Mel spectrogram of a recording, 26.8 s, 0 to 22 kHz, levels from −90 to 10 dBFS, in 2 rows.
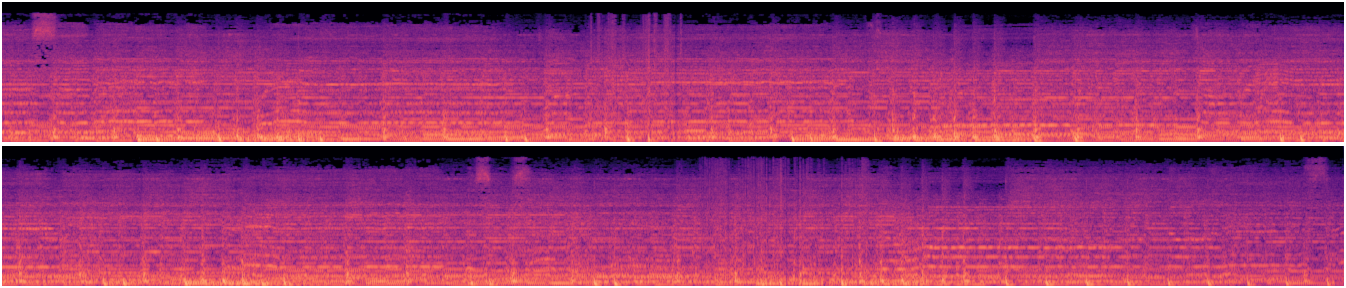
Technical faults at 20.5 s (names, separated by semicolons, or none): loose connector crackle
